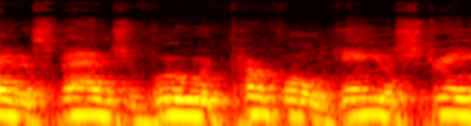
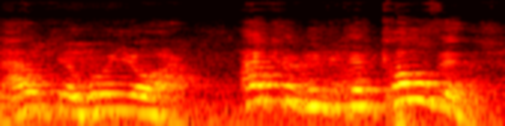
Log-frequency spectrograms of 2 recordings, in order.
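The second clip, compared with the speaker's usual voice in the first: normal talking voice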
